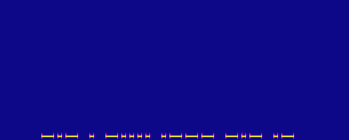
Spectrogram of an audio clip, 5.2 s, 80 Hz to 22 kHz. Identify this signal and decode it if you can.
Morse code, heard as a keyed tone, about 21 wpm, 700 Hz. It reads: KE6JKA
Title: USA Call Signs - 6 Characters - Repeated 2x - 20wpm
